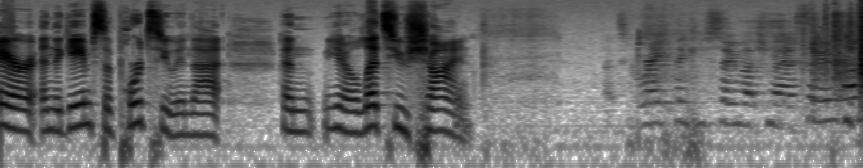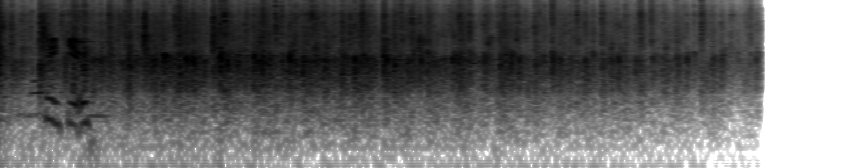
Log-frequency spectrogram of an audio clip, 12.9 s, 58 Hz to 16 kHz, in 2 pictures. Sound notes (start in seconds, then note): 6.0 crowd clapping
